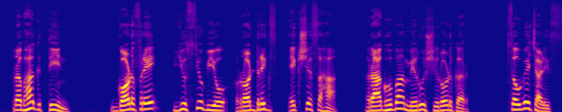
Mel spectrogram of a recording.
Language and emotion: Marathi, neutral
